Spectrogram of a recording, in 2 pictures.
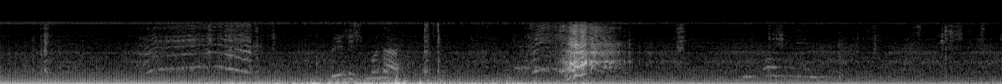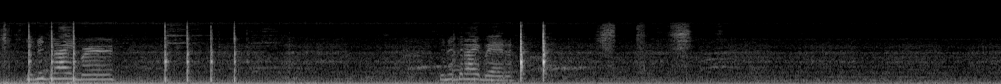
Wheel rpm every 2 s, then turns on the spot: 0, 0, 0, 20, 0, 0, 0, 0, 0, 0.
none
